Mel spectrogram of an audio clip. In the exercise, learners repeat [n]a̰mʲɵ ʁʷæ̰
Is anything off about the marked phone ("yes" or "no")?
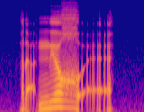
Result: yes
